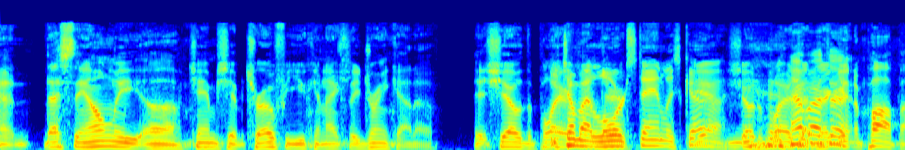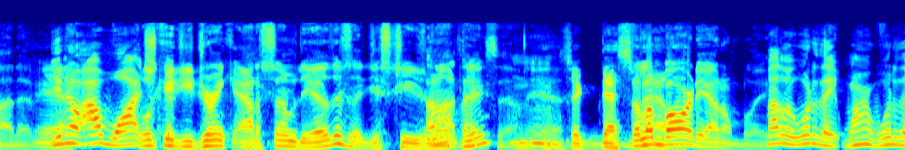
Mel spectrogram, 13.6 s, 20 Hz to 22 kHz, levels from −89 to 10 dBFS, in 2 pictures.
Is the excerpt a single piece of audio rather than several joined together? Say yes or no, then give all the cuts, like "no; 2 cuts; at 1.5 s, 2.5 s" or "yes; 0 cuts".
yes; 0 cuts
